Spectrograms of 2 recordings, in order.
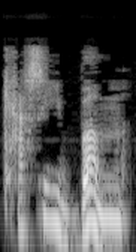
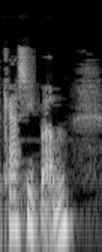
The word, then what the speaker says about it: Kassie Bumme: So the channel is called Kassie Bumme, right?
